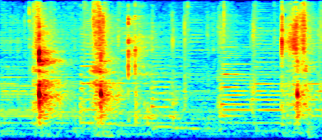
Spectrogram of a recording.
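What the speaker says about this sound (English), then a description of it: "We're just going to roughly chop our ginger." A knife roughly chopping a piece of fresh ginger on a cutting board: three crisp, sharp knocks about half a second apart and then a pause, close and clear with no talk.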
